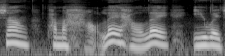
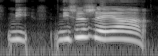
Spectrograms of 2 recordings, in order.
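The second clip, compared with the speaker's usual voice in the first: timid voice; 9 semitones higher, 4 dB louder than usual. Acted. Timid T-rex startled.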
